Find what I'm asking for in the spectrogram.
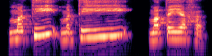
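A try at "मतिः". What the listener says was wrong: Matihi. The first is Matihi. Yeah, I'm not sure whether I heard the Visarga or not.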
